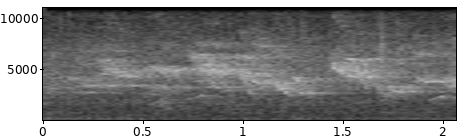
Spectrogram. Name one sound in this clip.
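A calf tears and chews grass close by.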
